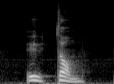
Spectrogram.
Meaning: 1. except for, but, beyond 2. outside, out of
- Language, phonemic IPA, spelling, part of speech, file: Swedish, /²ʉ̟ːtɔm/, utom, preposition, Sv-utom.ogg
